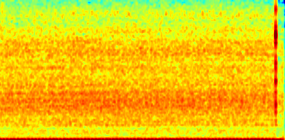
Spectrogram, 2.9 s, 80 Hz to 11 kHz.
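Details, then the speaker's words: Nissan 300ZX with RB26 six-cylinder swap, first run after two years sitting, likely old fuel with stabilizer: steady even low rumble with slight lope, no knocks or ticks; idling smoothly and healthy. "good to see it running again. It's good to hear it running again."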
